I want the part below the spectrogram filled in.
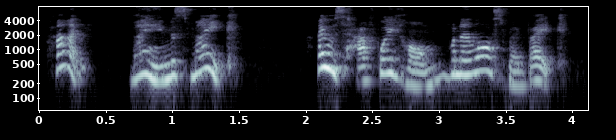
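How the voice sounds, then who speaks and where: A woman's voice: high voice, big pitch swings, normal speed, fairly bright tone, voice pushed up. A woman voicing a confused, friendly young male monkey in a children's storybook, eager and bouncy.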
